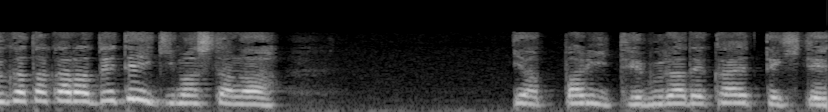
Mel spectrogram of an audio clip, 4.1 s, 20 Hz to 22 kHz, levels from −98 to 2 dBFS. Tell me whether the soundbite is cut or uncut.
uncut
